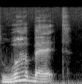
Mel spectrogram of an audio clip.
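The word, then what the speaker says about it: Wubet: is a woman it's pronounced as wabet but it is spelled w-u-b-e-t but it's pronounced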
